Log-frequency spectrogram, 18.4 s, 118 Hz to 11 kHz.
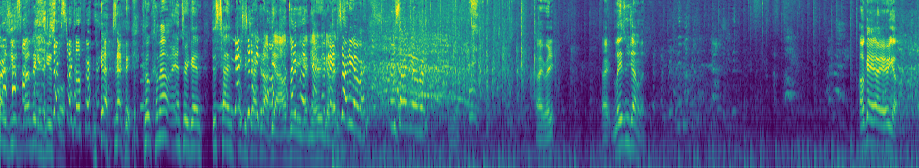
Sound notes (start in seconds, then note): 7.2 cheers and applause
